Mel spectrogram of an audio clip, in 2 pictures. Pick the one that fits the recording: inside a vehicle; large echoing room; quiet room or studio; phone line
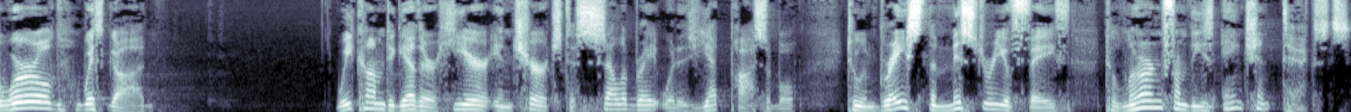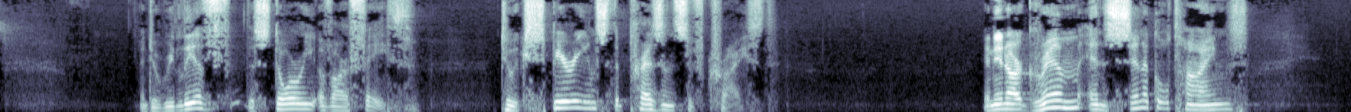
large echoing room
